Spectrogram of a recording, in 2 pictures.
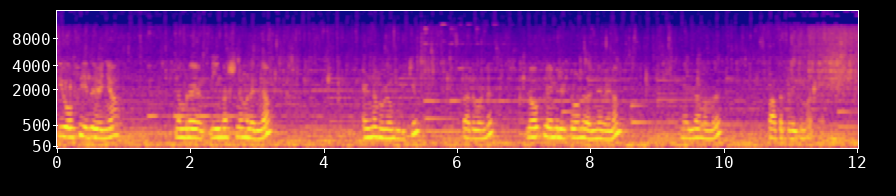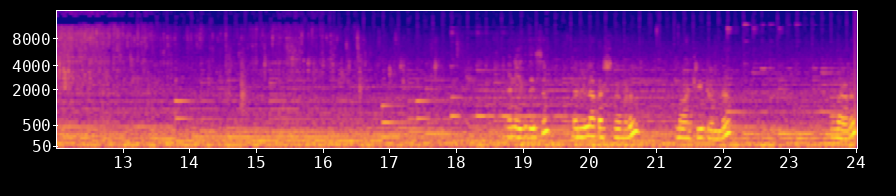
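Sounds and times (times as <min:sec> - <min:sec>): oil sizzling in a frying pan: 0:00.0 - 0:23.0
background music: 0:00.0 - 0:24.0.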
